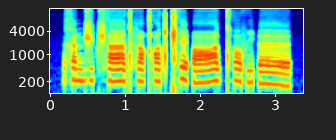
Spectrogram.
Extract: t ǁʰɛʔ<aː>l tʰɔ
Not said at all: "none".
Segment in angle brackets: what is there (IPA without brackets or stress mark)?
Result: ɑː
